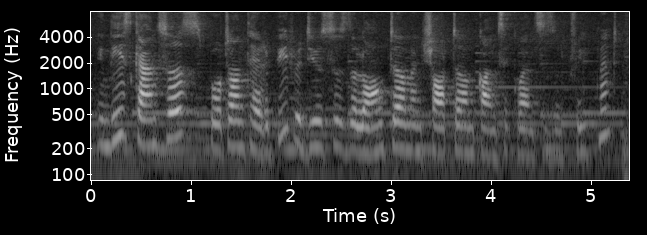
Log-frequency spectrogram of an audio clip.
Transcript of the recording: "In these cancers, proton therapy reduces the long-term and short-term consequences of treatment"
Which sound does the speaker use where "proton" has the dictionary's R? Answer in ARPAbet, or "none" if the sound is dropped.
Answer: none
